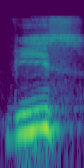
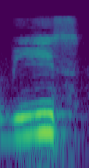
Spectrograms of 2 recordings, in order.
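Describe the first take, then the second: No difference in how they are said.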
